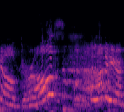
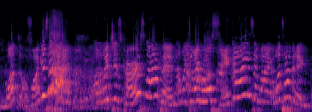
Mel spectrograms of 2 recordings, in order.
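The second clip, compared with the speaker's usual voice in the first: loud, high-pitched disbelief; exasperated, raised-voice bewilderment; baffled outrage; 7 semitones higher, 6 dB louder than usual. Retold or imitated. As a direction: cry out in comic alarm at absurd bad luck. Acted outrage at bad luck.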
